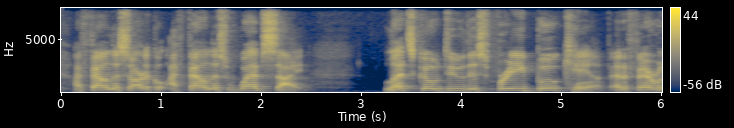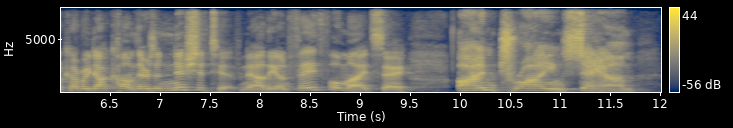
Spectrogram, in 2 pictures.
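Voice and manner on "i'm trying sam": put-on angry, exasperated voice. Acting out what an unfaithful partner might say, in a mock-angry voice. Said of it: "that's the angry, unfaithful voice".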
